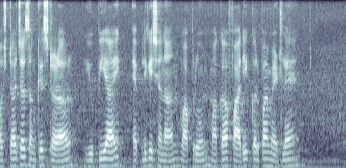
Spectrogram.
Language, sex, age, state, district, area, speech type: Goan Konkani, male, 18-30, Goa, Tiswadi, rural, read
